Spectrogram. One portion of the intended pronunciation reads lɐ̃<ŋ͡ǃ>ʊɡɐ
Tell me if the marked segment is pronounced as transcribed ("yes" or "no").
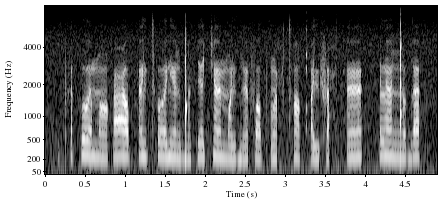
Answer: yes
